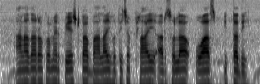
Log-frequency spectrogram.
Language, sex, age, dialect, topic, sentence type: Bengali, male, 18-24, Western, agriculture, statement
